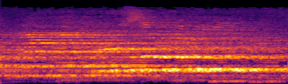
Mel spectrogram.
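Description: Liturgical singing with long held notes.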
